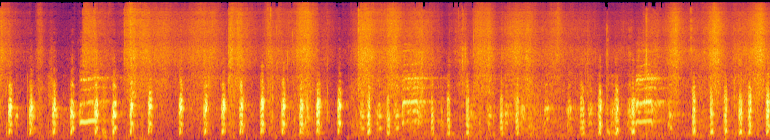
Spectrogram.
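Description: Chickens in a coop cluck and squawk in agitation as straw is spread around them, a dense, continuous chorus of close, overlapping calls with no talking.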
